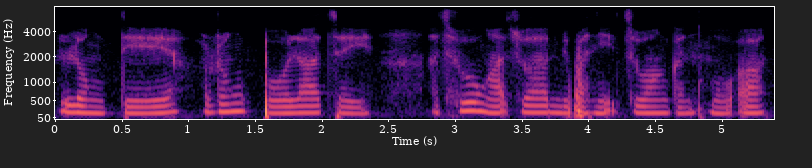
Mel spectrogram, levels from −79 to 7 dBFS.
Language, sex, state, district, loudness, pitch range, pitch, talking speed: Mizo, female, Mizoram, Aizawl, -27 LUFS, 170-190 Hz, 175 Hz, 155 wpm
